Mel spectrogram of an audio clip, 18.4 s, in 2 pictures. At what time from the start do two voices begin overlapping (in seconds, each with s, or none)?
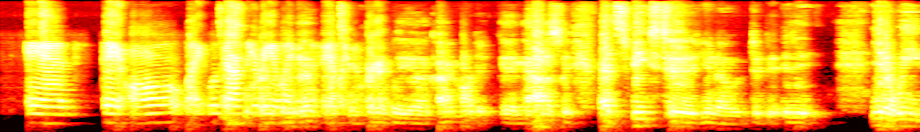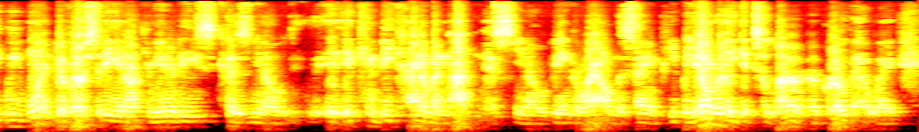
2.2 s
